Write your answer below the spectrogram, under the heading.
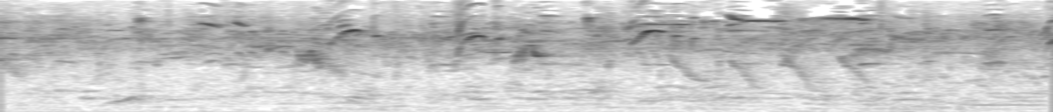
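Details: European goldfinch giving scattered high chirps and short downward-sweeping twitters, with brief pauses between bursts of bright tinkling notes.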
